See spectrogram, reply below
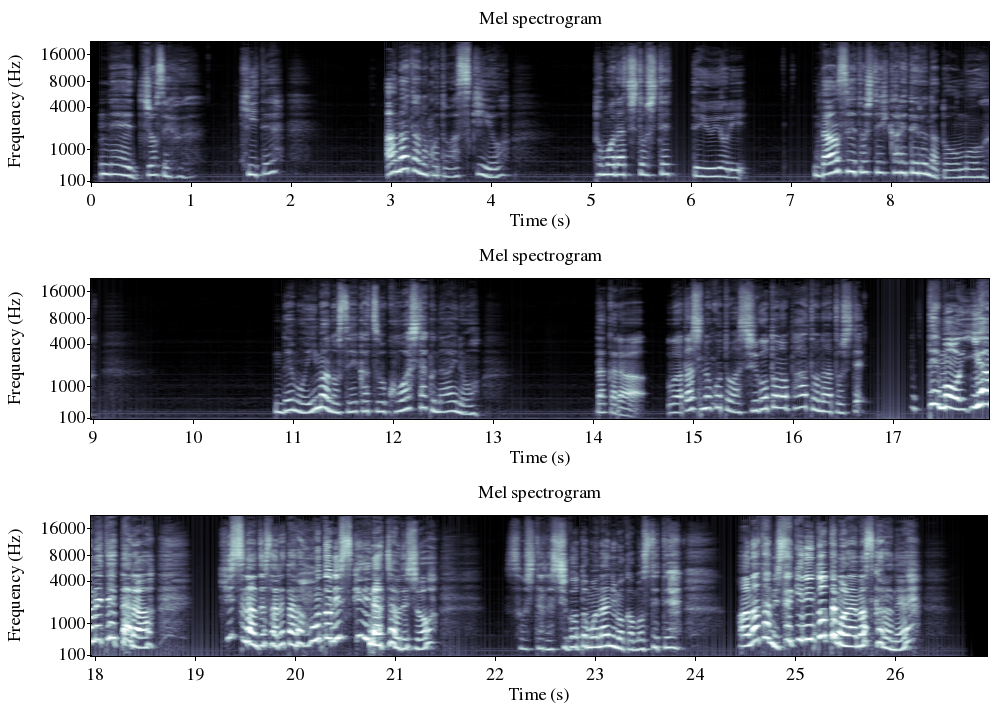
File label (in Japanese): キャリアウーマン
